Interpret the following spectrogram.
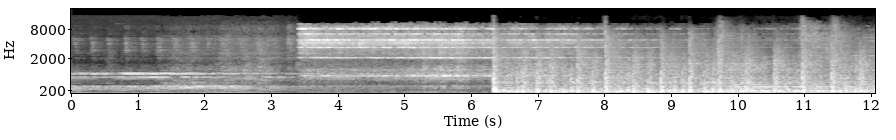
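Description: Theatre stage music: a low sustained drone, joined about three seconds in by a high, bell-like ringing tone, then from about six seconds in fuller music with regular sharp percussive beats.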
